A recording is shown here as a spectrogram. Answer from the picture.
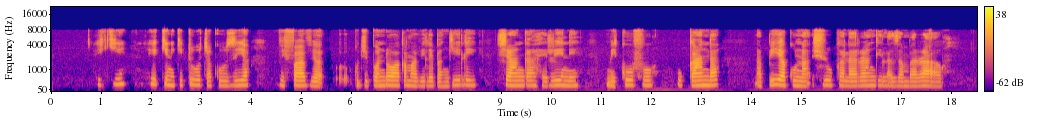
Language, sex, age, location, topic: Swahili, female, 25-35, Nairobi, finance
